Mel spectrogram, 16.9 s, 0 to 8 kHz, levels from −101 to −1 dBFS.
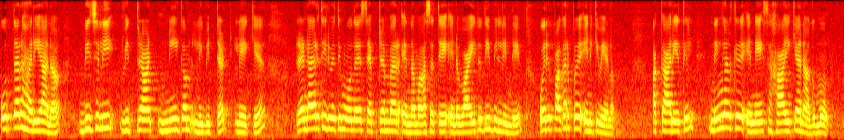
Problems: constant background noise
